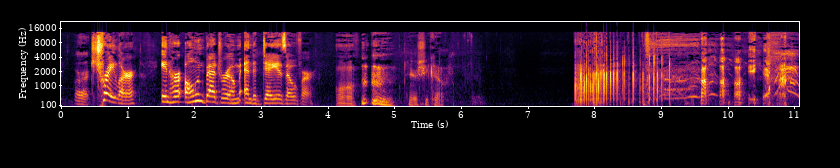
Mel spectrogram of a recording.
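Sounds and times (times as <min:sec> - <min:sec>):
speech: 0:00.2 - 0:06.0, 0:09.6 - 0:11.0
loud sputtering squeaky fart: 0:07.7 - 0:09.4
laughter: 0:08.8 - 0:11.0.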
